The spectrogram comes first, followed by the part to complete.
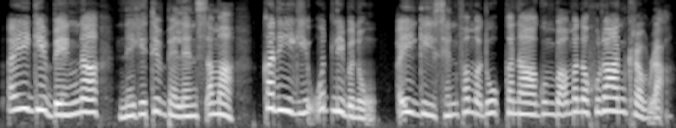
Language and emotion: Manipuri, fearful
